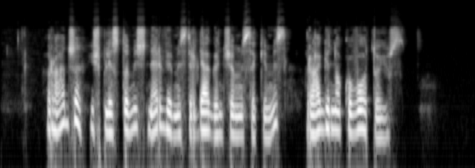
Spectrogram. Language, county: Lithuanian, Vilnius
